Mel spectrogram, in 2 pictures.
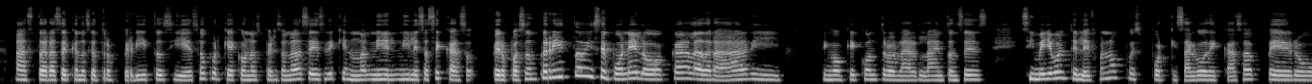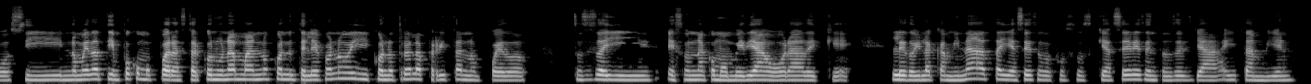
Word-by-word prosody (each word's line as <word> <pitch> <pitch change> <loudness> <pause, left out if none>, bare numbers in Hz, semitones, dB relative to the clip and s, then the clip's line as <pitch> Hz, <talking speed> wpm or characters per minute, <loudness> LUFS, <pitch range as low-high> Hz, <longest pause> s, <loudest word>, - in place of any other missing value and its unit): a 225 - +4
estar 215 0 +3
acercándose 215 0 +1
a - - -6
otros 210 0 -6
perritos 220 +2 -2
y 210 - 0
eso, 200 +7 -1
porque 245 -5 0
con 215 -1 0
las 210 0 -3
personas 220 +3 0
es 235 -1 +3
de 255 +1 -2
que 260 0 -4
no 220 -1 +1
ni 230 +1 +2
ni 230 0 -1
les 220 -1 0
hace 280 +6 0
caso, 210 -4 -1
pero 220 -2 +5
pasa 215 +3 +1
un 245 - -3
perrito 350 +7 +4
y 370 -2 +2
se 330 -1 +4
pone 260 +2 +4
loca, 235 +2 +1
a - - +1
ladrar 220 -1 +2
y 220 -3 -4 0.4
tengo 215 -1 0
que 225 +1 -2
controlarla. 205 -3 -1
Entonces, 215 +2 -1 0.3
sí 265 - -2
me 245 0 +5
llevo 260 +3 +4
el 295 - -1
teléfono, 255 +5 -1
pues 245 -3 -7
porque 215 -1 -5
salgo 195 +1 0
de 205 -1 -2
casa, 230 +5 -3
pero 205 -3 0
sí, 205 +1 -3
no 210 +1 0
me 225 +1 +3
da 240 +1 +3
tiempo 235 +1 -1
como 230 -3 -3
para 220 -2 +5
estar 205 +1 -1
con 230 -1 +1
una 225 +1 +5
mano 230 +1 +1
con 240 -1 0
el 220 - -3
teléfono 245 +6 0
y 245 -4 -1
con 220 -1 +1
otra 240 +3 -1
la 240 0 +2
perrita, 220 0 -3
no 205 -2 -4
puedo. 195 -1 -1 0.4
Entonces 215 0 -9
ahí 205 -1 +1
es 220 -1 -4
una 215 -1 0
como 210 -2 0
media 205 +1 +3
hora 200 +1 0
de 200 -1 -2
que 190 0 -9 0.4
le 220 -2 +5
doy 200 0 +1
la 210 0 0
caminata 230 +4 0
y 215 - +1
hace 210 +2 0
su 210 -2 -6
ju 205 +1 -12
sus 195 0 -11
quehaceres. 225 +2 -1
Entonces, 200 -1 -4
ya 190 -1 -2
ahí 210 0 -7
también. 195 0 -4
215 Hz, 210 wpm, -20 LUFS, 205-230 Hz, 0.4 s, pero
